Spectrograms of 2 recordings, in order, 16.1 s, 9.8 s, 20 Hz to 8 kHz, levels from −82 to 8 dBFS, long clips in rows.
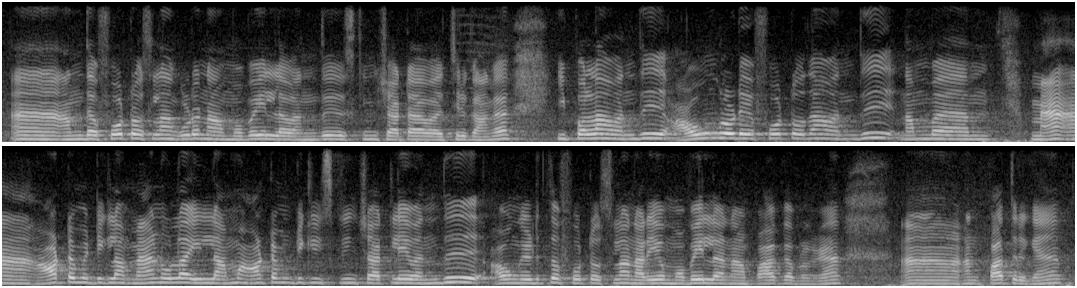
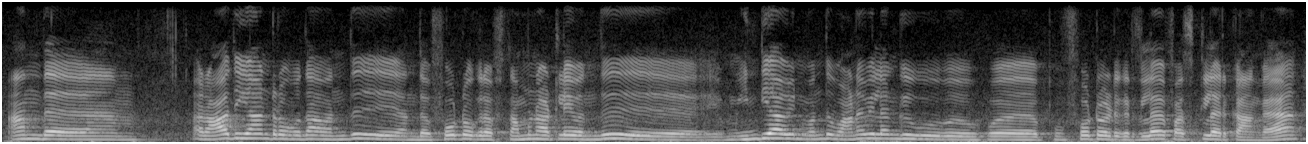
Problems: none marked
